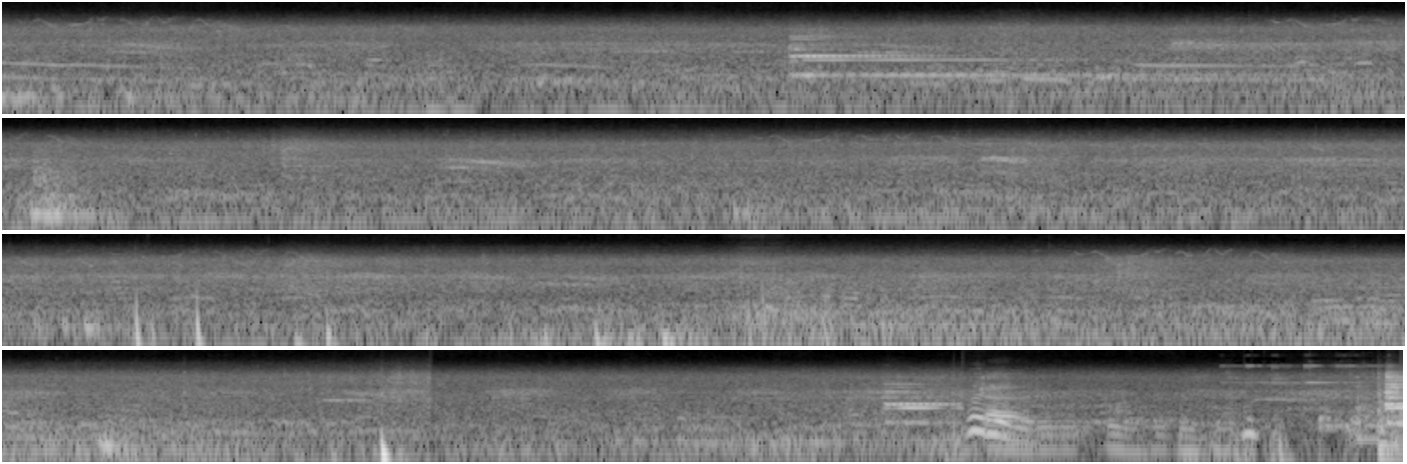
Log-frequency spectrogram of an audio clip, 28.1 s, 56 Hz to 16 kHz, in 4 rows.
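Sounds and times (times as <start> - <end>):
outdoor background noise: 0.0 - 28.0.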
